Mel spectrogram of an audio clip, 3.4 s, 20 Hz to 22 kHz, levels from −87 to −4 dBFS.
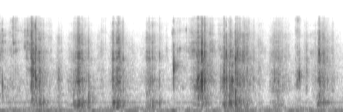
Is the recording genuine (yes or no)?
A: yes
